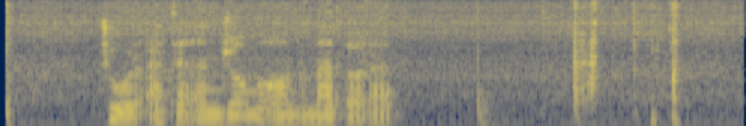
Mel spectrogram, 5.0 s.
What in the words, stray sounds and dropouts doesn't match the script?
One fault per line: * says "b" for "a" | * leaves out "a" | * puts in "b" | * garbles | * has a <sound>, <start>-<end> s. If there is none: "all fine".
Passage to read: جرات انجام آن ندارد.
* has a thud, 3.2-3.6 s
